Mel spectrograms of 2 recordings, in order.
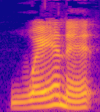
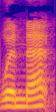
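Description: First: The name rhymes with Janet. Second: The name does not rhyme with Janet. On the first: The speaker calls it wrong. "I wouldn't say Wannet like Janet" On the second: The speaker calls it right. "so Wynette McNeil"

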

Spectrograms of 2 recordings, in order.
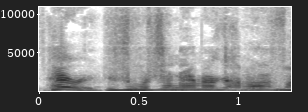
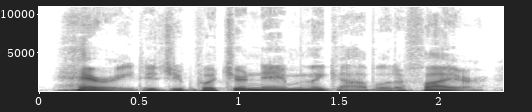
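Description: First: It is said in an agitated, forceful way. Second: It is said calmly and quietly.

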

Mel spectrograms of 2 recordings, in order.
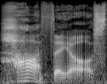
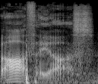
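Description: First: The first word starts with an H sound. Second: The first word starts with a plain vowel. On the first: The speaker calls it right. "pronounce it with an H" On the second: The speaker calls it wrong. "Not ah theos"

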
